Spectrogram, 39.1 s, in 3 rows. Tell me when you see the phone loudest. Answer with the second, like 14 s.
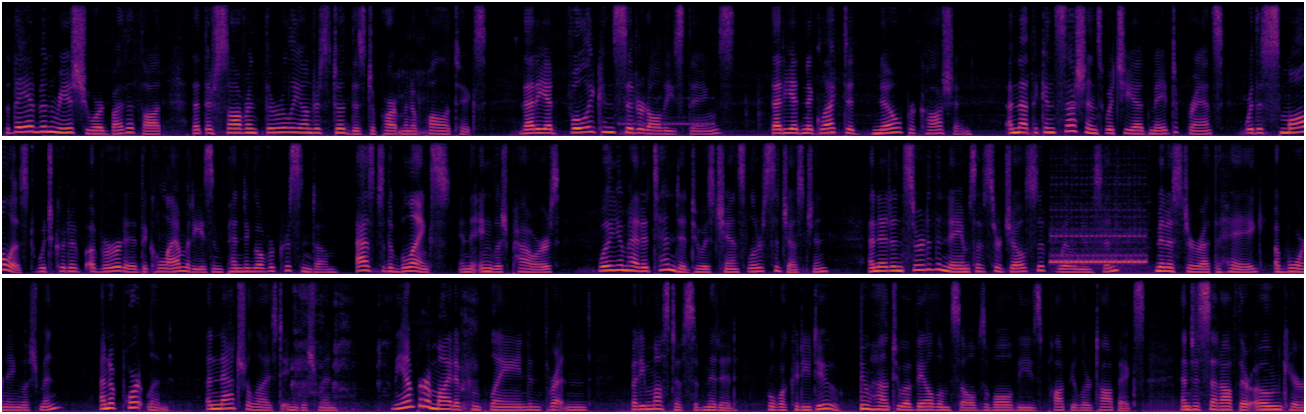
24 s.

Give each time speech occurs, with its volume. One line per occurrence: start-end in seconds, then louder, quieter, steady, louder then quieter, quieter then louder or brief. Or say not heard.
0.1-39.0 steady.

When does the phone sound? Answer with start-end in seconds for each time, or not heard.
6.2-7.7, 23.5-24.5.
